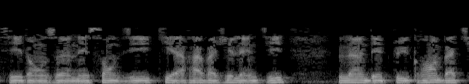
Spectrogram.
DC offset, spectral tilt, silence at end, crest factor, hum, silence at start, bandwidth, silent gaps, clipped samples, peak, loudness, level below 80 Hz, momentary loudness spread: under 0.1%; -10 dB/octave; 0 s; 14 dB; none; 0 s; 5.8 kHz; none; under 0.1%; -14 dBFS; -29 LUFS; -46 dBFS; 3 LU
